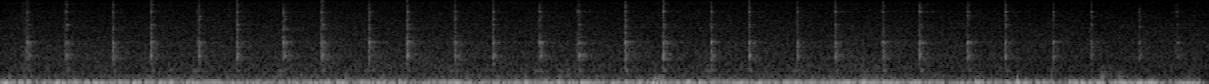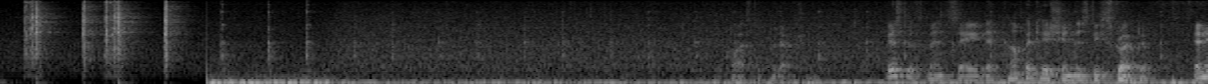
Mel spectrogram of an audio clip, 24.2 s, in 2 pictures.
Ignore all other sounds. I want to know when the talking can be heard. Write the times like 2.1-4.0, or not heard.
19.2-24.1.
